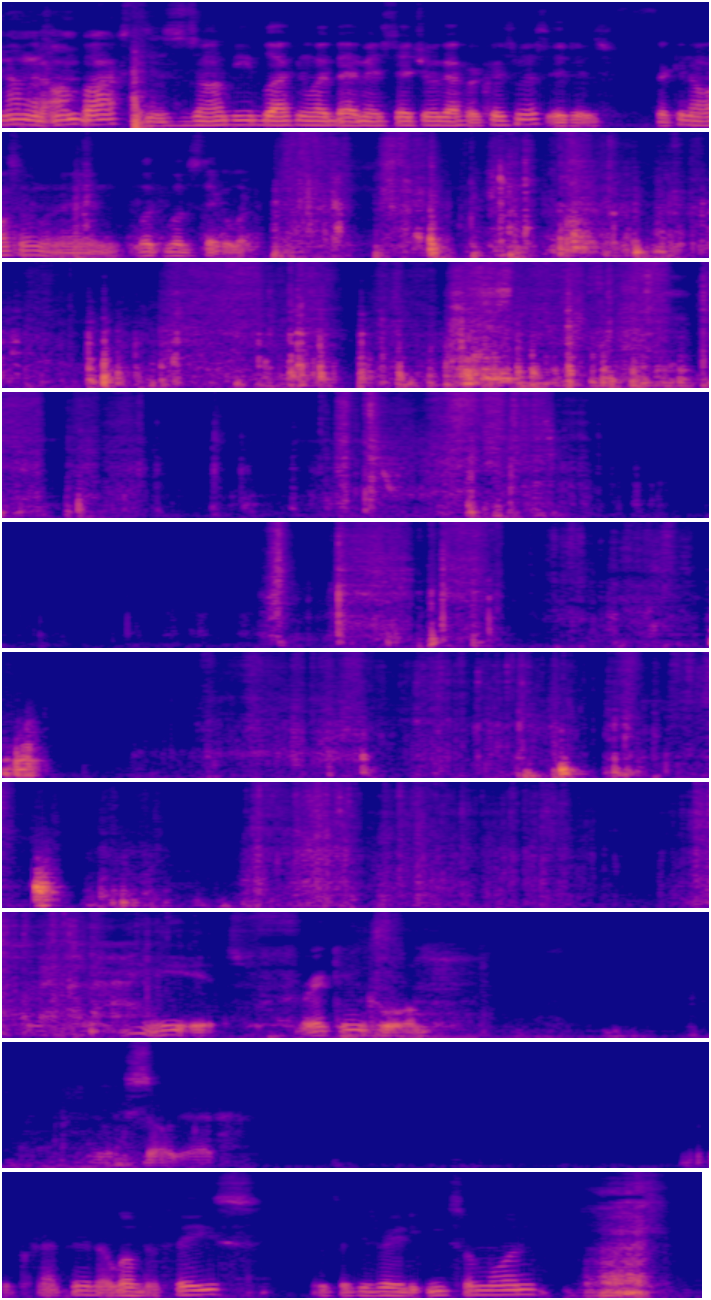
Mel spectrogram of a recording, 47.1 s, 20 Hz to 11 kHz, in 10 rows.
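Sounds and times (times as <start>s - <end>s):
packaging tearing and crinkling: 24.7s - 28.0s, 29.9s - 34.2s.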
